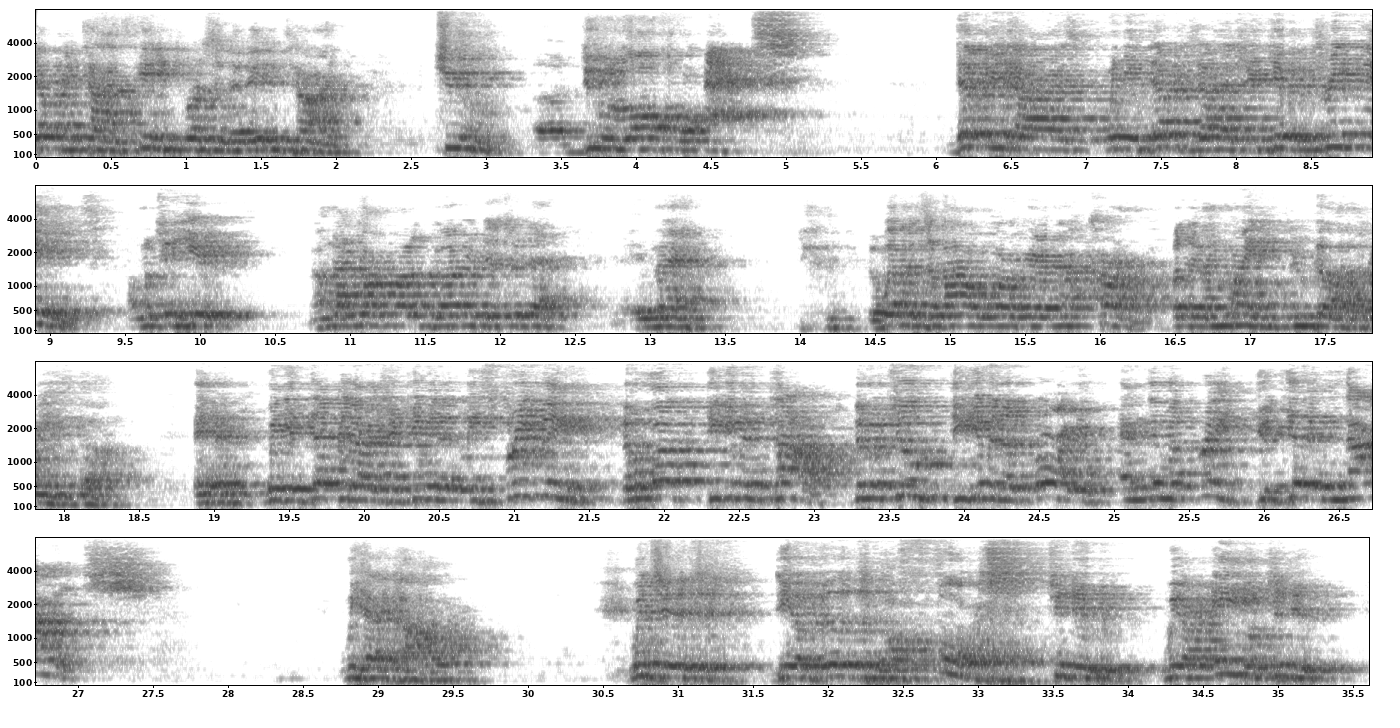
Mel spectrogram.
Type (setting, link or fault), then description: fault, poor sound quality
